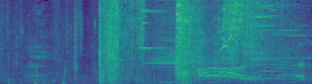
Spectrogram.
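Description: Heavy punches thud in a scuffle.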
